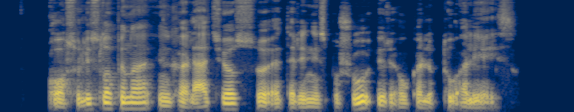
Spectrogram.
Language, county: Lithuanian, Alytus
